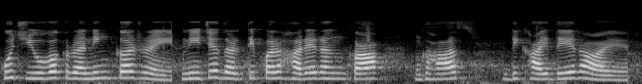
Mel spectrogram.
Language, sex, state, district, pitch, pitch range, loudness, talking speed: Hindi, female, Uttar Pradesh, Shamli, 270 Hz, 255-285 Hz, -15 LUFS, 160 wpm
